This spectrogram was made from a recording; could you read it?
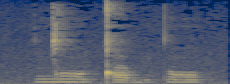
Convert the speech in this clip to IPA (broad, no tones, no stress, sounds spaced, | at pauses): ŋ͡ǀ ɔ̃ ǃ a b y t ɔ̃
